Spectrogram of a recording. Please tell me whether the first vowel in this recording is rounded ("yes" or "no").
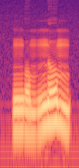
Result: yes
